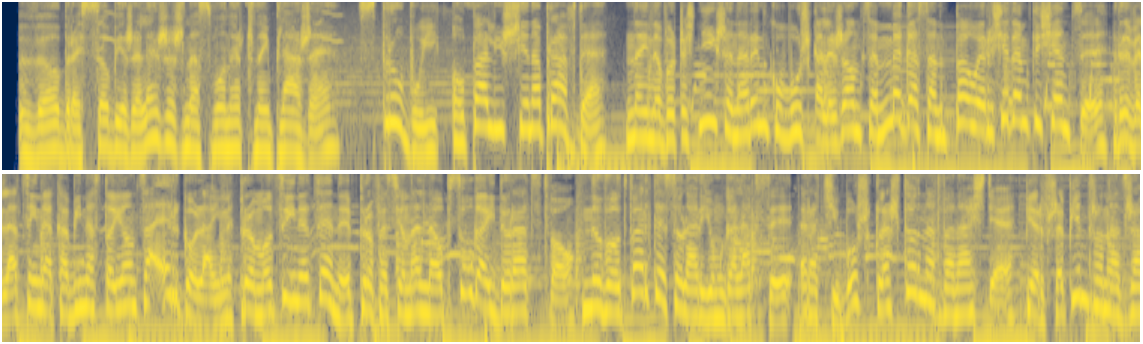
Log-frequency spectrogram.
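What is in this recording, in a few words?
Polish, female, commercial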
